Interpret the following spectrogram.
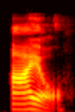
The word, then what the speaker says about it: aisle: Aisle. Listen closely to that word, aisle. This is a very special and strange word in English.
